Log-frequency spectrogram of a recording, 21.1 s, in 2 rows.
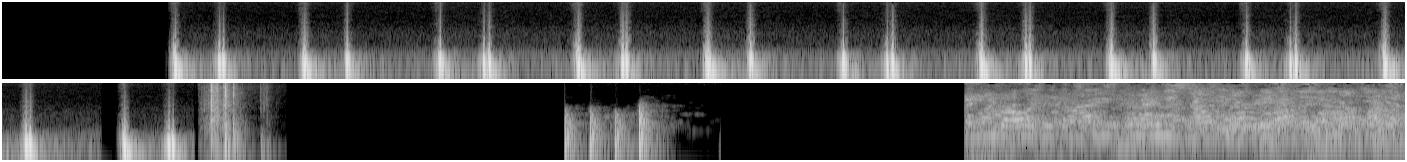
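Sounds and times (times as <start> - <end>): heartbeat thumps: 1.2 - 12.0
faint steady hum: 1.4 - 11.3.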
